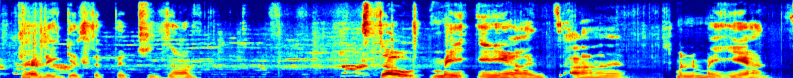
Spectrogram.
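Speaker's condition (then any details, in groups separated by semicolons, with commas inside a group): Muscular dystrophy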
